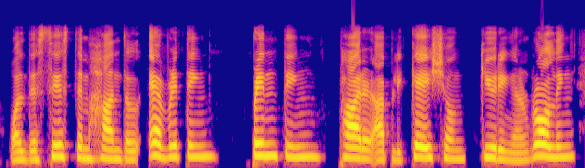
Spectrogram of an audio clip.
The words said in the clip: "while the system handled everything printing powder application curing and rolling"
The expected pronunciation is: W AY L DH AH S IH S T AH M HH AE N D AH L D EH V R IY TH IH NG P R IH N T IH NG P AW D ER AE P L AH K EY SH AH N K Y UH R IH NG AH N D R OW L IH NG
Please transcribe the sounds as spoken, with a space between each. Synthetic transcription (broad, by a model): W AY L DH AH S IH S T AH M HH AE N D L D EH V R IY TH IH NG P R IH N T IH NG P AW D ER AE P L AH K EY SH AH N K Y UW R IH NG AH N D R OW L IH NG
